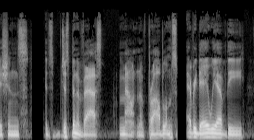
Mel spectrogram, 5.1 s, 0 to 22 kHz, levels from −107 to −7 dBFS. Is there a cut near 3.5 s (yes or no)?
yes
